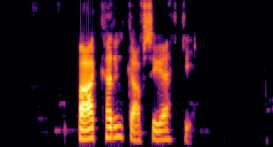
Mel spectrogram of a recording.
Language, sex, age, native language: Icelandic, male, 40-49, Icelandic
